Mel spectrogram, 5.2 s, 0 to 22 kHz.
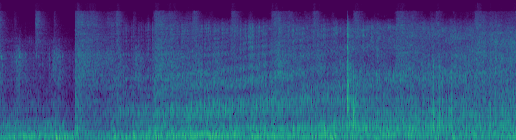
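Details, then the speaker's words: Turbocharged Maserati 2.0 at the drag strip on the last pass, fresh battery and no alternator, after a pedal, throttle-body or wiring fault was suspected: loud, ragged, uneven engine note under heavy throttle, then smoke and oil all over the track. "It sounds horrible. It sounds awful."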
